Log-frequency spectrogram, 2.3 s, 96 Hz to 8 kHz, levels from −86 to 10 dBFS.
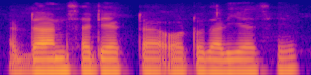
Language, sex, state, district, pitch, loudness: Bengali, male, West Bengal, Cooch Behar, 125 Hz, -19 LUFS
